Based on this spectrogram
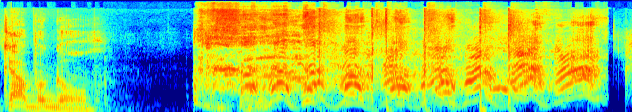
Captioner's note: laughing; laughter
